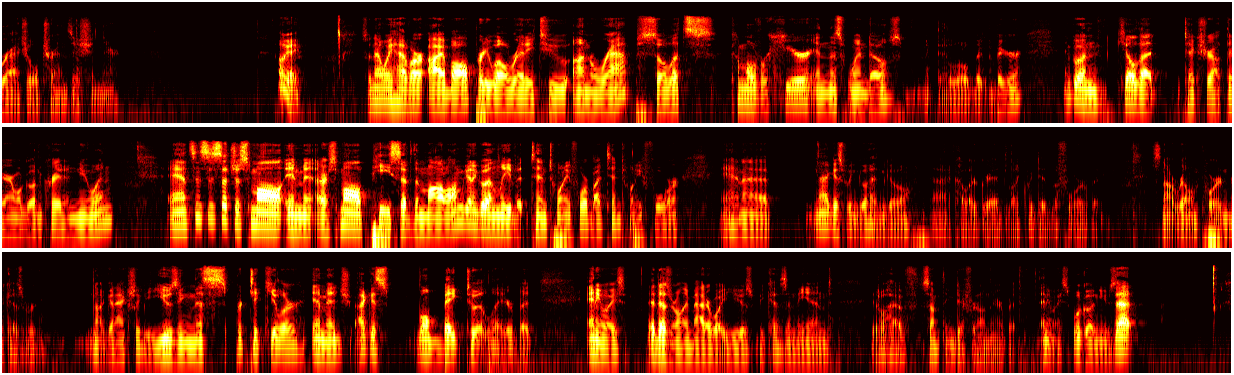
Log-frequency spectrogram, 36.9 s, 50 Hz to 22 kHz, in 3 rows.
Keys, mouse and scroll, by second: 0.7 Tab, 0.8 scroll down 3, 1.1 middle click, 2.7-3.1 scroll down 2, 3.1 shift+middle click, 3.3 middle click, 8.1 click, 9.3 shift+middle click, 10.9 click, 12.7 click.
